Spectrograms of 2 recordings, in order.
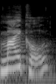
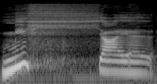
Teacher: It looks like Michael, but it's pronounced in German, Michael, with that hissing sound · Shown in: second take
